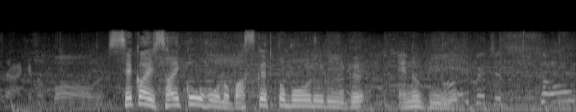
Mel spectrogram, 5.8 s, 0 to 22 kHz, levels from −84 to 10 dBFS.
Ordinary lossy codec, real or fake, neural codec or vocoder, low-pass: none; real; none; none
